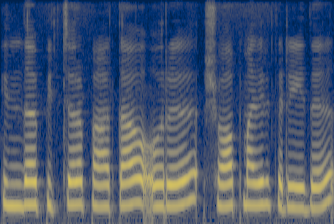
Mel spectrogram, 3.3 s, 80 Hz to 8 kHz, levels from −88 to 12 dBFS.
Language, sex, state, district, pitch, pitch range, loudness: Tamil, female, Tamil Nadu, Nilgiris, 260 Hz, 250-270 Hz, -12 LUFS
